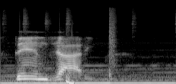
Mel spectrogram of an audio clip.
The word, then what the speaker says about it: Sten Joddi: All right, so first things first, for those who might have seen you online and stuff, how do you pronounce the name? Sten Joddi.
